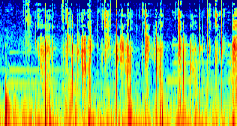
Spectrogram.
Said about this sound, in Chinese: 主人，我要继续舔这边。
